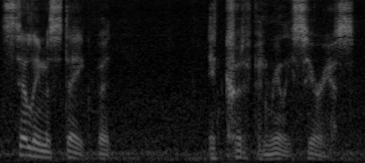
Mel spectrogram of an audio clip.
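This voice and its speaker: A man's voice: low voice, big pitch swings, normal speed. An actor voicing Harold, an earnest, awkward young man who talks hesitantly, with ambient noise behind him. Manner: hesitant, mumbling, self-conscious. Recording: game audio with ambient noise.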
